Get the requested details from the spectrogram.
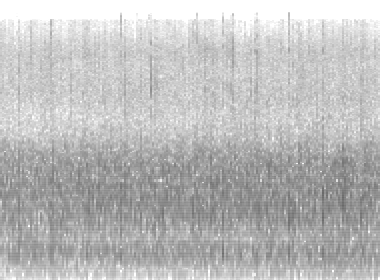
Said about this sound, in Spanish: Aleluya, den un aplauso al Señor.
